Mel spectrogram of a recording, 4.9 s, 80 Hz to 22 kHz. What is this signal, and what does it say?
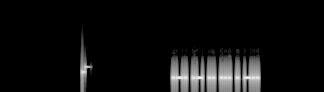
Morse code, heard as a keyed tone, about 40 wpm, 700 Hz. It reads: RAISED
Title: ED Suffix - Top 100 Words with Base Words 40wpm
